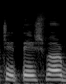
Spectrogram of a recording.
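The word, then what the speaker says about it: Cheteshwar: inclusive and i think cheteshwa pujara in an interview later on and even said that i prefer to be called chitteshwar but it seems like they can't pronounce my name so it's okay whatever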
